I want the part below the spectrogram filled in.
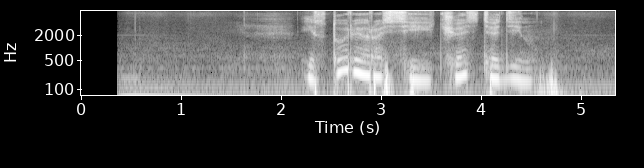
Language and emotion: Russian, sad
